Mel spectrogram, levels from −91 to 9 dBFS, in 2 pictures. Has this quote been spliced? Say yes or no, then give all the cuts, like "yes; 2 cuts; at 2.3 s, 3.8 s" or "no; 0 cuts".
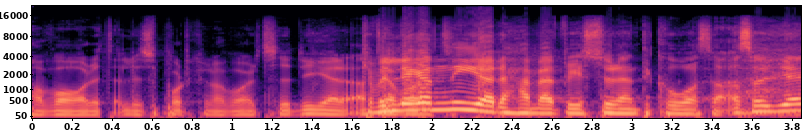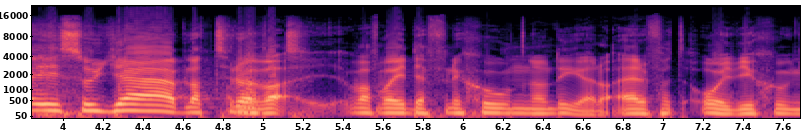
yes; 1 cut; at 5.6 s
